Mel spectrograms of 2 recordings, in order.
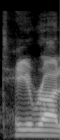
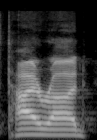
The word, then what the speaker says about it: Tyrod: I learned yesterday that everyone's pronouncing Taylor's first name wrong it's not Tay Rod it's Tyrod he doesn't correct anyone when they call him Tyrod yeah I heard Evan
